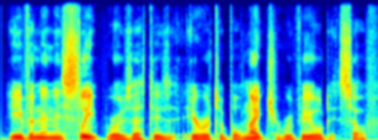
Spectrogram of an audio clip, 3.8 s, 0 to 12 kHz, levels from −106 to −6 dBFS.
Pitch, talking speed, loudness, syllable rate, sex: 120 Hz, 145 wpm, -20 LUFS, 5.6 syllables/s, male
